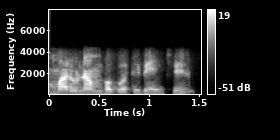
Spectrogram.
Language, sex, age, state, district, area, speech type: Gujarati, female, 45-60, Gujarat, Ahmedabad, urban, conversation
